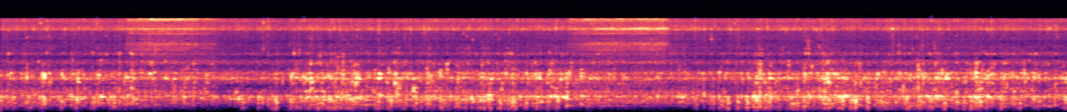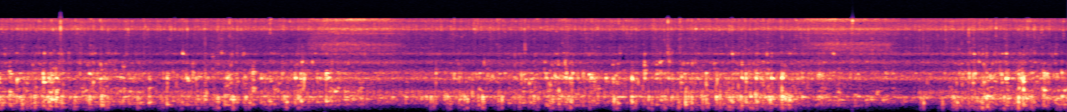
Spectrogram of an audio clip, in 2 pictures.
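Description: Underwater ambience through a dive camera's housing: a constant crackling hiss, with a rush of a scuba diver's exhaled regulator bubbles four times, every six to nine seconds.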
